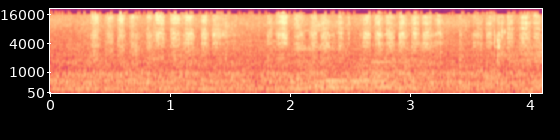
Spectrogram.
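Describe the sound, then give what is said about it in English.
A pen scratches steadily across paper as a hotel registration card is filled in, a faint, continuous scribbling with small irregular strokes and no pauses. “Can I see your passport, please? Here you go. And could you fill in this registration card?”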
